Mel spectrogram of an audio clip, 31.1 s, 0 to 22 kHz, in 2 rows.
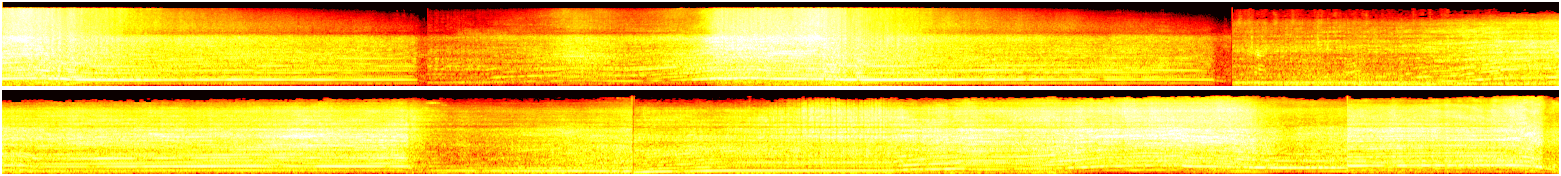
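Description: A Ford XB Falcon drag car's high-power V8 engine, around 1,500 hp at the tyres, revving up and holding steady high revs several times over in cut-together takes, including while its rear tyres spin in a smoky burnout. Each take rises in pitch and then settles on a held note, and the sound changes abruptly at each cut.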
